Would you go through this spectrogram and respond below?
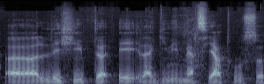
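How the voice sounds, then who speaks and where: A man hosting a formal broadcast interview, asking questions in a measured, formal way. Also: low-pitched, flat delivery. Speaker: TV interviewer, host.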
